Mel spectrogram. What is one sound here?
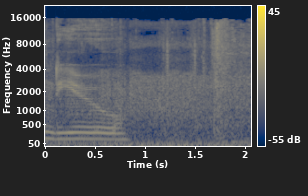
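An explosion booms.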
